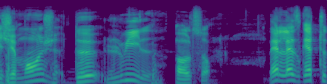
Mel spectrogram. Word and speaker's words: huile: De l'huile. You will see there that H is considered muet. Remember what is muet? I told you muet is silent.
